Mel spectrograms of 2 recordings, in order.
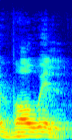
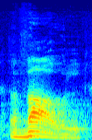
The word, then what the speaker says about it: vowel: इस वर्ड को VOWEL को हम पढ़ते हैं वॉवेल। वॉवेल नहीं पढ़ना है दोस्तों, वो सही उच्चारण नहीं है। इसका शुद्ध उच्चारण क्या होगा? तो यह है दोस्तों वा ऊ आधा अ और ल, इसको हमको पढ़ना चाहिए वाउल। आधा अ जो है उसको बहुत कम पढ़ेंगे, वाउल। इसको वॉवेल नहीं पढ़ना है, वाउल पढ़ेंगे।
